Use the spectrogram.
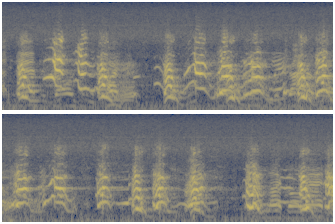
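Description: A young puppy, never taken into the field, yips, barks and whimpers in rapid repeated bursts, close and fairly loud, with high whiny cries running through the barking.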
